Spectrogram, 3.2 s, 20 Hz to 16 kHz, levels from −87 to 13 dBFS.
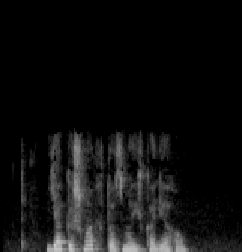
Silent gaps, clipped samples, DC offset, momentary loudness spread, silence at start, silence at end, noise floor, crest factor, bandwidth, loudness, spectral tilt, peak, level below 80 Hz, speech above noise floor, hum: none; under 0.1%; under 0.1%; 12 LU; 0.6 s; 0.75 s; -68 dBFS; 18 dB; 7.8 kHz; -19 LUFS; -6 dB/octave; -2 dBFS; -60 dBFS; 50 dB; none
